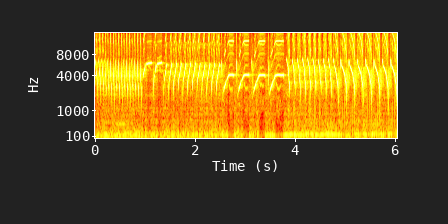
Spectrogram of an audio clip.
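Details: Natural singing from a Belgian canary: a quick, even trill, a long series of rising swept notes at about three per second, clear paired whistles, then more rapid sweeping notes.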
